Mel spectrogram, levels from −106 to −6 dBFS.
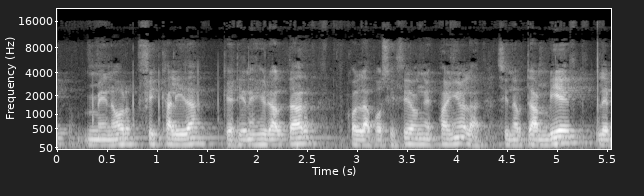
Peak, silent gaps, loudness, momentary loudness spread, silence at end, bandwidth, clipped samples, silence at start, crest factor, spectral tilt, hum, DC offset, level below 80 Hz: -2 dBFS; none; -19 LUFS; 10 LU; 0 s; 16 kHz; under 0.1%; 0 s; 18 dB; -6.5 dB/octave; none; under 0.1%; -54 dBFS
